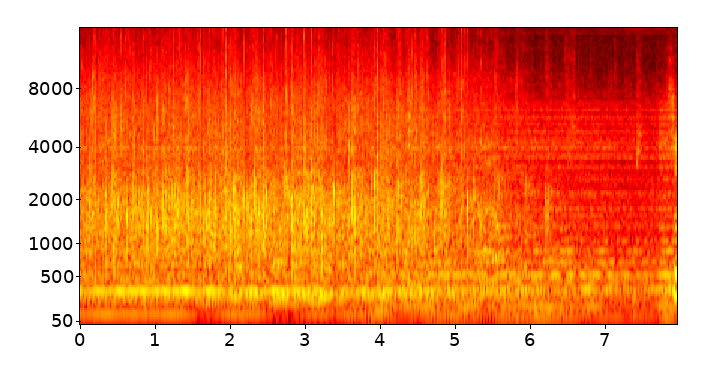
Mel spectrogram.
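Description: Parents at a school event give a big round of applause, a dense steady clapping with some crowd noise and a sustained musical hum underneath, fairly loud and continuous before easing slightly at the end.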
